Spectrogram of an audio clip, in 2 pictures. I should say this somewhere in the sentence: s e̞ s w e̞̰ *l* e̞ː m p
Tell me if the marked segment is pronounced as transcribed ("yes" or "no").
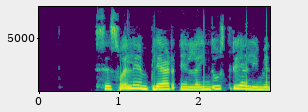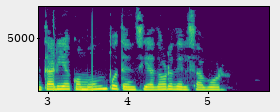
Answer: yes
